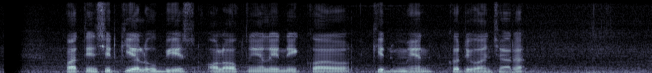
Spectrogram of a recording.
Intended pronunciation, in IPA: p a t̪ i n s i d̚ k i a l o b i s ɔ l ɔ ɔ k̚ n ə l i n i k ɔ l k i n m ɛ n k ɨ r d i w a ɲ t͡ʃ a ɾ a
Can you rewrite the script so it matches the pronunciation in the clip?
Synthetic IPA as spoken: p a t̪ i n s i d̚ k i a l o b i s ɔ l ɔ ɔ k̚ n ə l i n i k ɔ l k i d m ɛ n k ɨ r d i w a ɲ t͡ʃ a ɾ a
